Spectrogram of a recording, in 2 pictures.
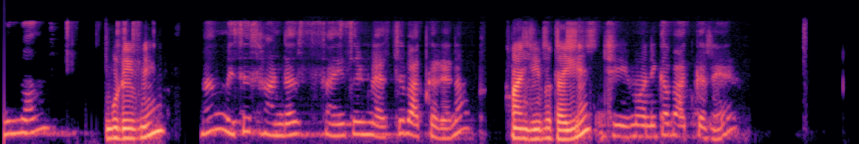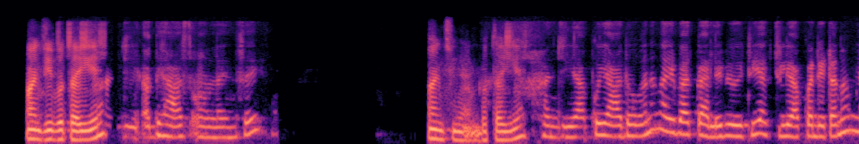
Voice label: call recording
